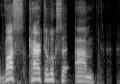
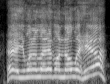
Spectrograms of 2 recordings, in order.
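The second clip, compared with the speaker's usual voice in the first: very loud, high yell across the distance; angry shout; 10 semitones higher, 13 dB louder than usual. Acted. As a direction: holler a full-force challenge at intruders. Stallone's character calls out angrily.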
